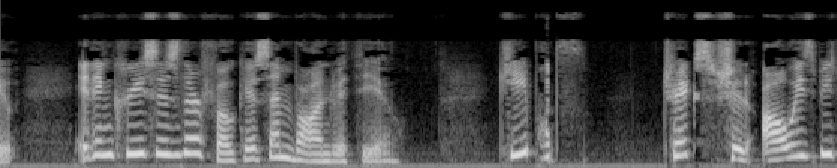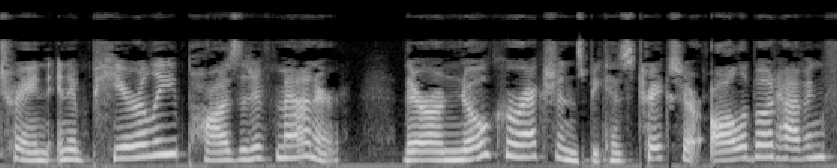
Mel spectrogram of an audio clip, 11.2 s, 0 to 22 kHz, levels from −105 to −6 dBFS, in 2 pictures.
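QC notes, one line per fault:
3.62–3.66 s, damaged data in a compressed stream: a short stretch of the encoded bytes was corrupted, so the decoder misread those frames, lost sync and searched for the next valid frame header, leaving a garbled blip about 40 ms long.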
